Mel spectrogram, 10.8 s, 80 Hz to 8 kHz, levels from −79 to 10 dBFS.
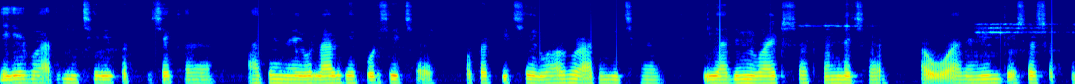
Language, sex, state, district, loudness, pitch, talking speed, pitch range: Maithili, male, Bihar, Samastipur, -25 LUFS, 125 Hz, 180 wpm, 120-130 Hz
